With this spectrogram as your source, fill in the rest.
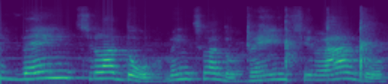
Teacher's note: ventilador é oxítona porque dor é a sílaba tônica é a última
